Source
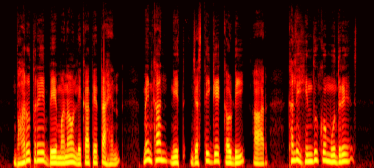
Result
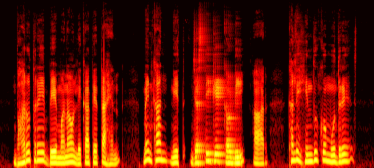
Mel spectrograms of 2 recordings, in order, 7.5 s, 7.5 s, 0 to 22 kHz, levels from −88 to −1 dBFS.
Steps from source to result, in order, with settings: 3.86–4.83 s: flutter echo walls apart 6.6 m, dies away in 0.48 s; trim +2 dB

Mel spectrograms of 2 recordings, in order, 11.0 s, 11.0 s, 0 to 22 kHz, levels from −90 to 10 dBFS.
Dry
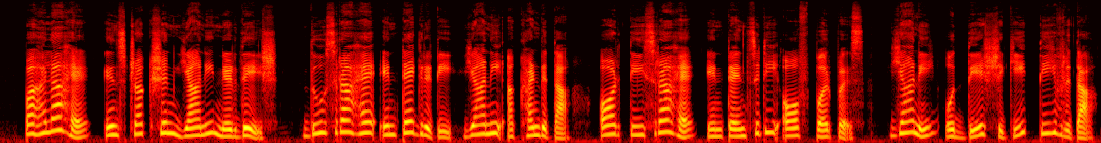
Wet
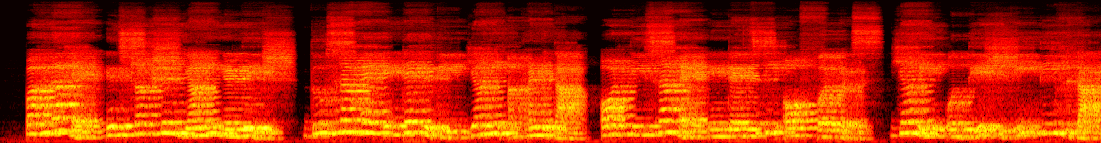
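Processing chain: gated-style reverb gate 230 ms flat, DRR -6.5 dB; trim -1.5 dB

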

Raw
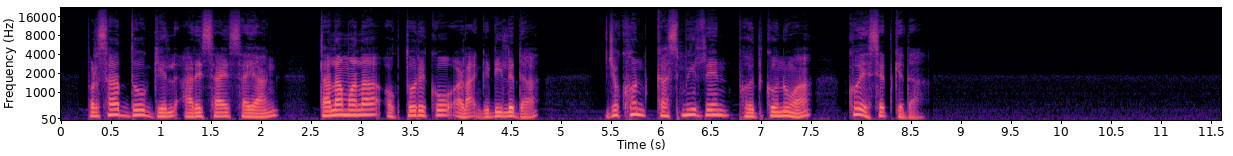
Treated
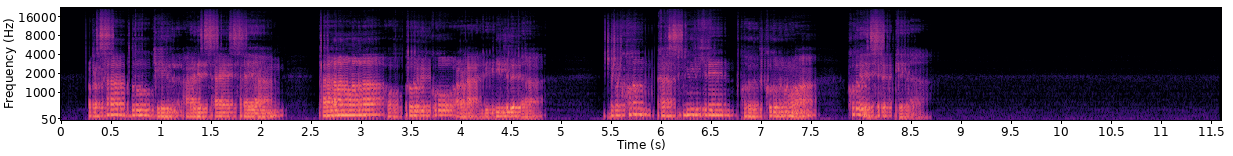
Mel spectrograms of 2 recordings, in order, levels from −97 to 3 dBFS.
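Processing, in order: time reversed locally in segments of 36 ms; early reflections 35 ms -7.5 dB, 67 ms -5 dB

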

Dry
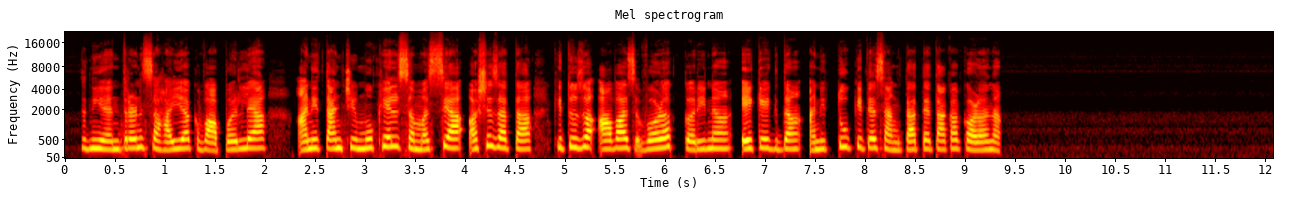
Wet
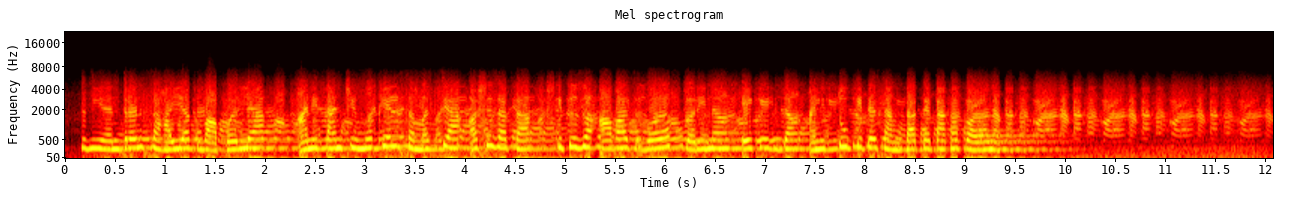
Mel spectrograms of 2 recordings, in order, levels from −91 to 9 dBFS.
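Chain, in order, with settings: CVSD coder 32 kbps; peaking EQ 620 Hz -13 dB 3 oct; level rider gain up to 16.5 dB; 1.00–2.47 s: hard clipper -7.5 dBFS, distortion -27 dB; distance through air 470 m; two-band feedback delay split 1.1 kHz, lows 131 ms, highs 682 ms, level -10 dB; three bands compressed up and down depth 70%

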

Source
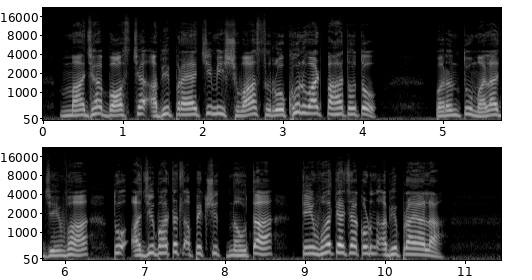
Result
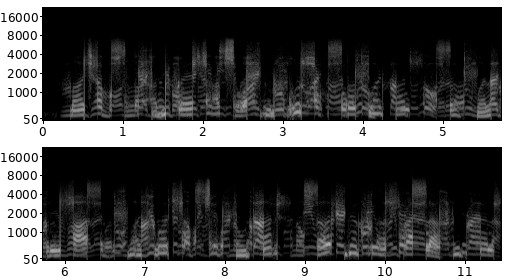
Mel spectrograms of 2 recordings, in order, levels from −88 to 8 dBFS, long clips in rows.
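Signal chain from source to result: CVSD coder 32 kbps; on a send: feedback delay 782 ms, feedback 22%, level -9.5 dB; on the sum: peak limiter -18.5 dBFS, peak gain reduction 8.5 dB; transient shaper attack -3 dB, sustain +7 dB; step-sequenced band-pass 5.9 Hz 230–4700 Hz; trim +1 dB

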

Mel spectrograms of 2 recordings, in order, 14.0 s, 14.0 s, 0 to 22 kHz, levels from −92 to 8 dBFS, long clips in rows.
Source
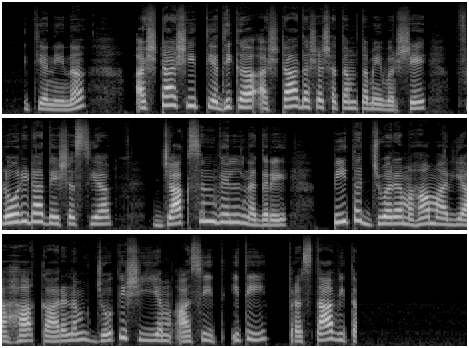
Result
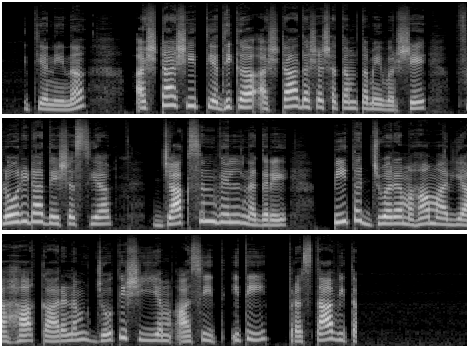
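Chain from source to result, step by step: dynamic bell 3.5 kHz, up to +7 dB, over -46 dBFS, Q 2.1; trim +3 dB

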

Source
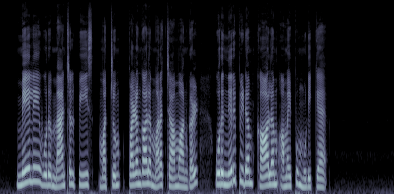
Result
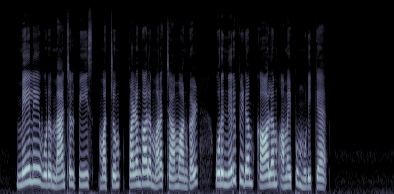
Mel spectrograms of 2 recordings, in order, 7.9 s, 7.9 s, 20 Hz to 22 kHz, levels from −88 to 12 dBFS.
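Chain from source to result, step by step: high-order bell 680 Hz +11.5 dB 2.8 oct; trim -8.5 dB

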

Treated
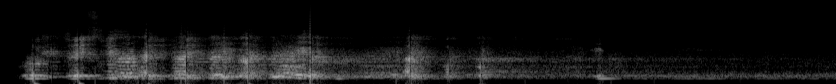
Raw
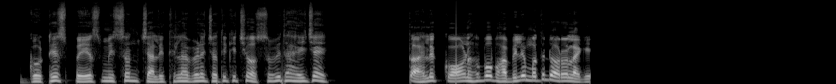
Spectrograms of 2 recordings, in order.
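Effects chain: phase randomisation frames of 200 ms; rippled Chebyshev high-pass 270 Hz, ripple 9 dB; tilt shelf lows -6 dB, about 660 Hz; level-controlled noise filter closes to 370 Hz, open at -22.5 dBFS; reverse; upward compressor, threshold -31 dBFS; reverse; inverted gate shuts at -24 dBFS, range -39 dB; Chebyshev shaper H 2 -25 dB, 8 -34 dB, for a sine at -23 dBFS; on a send: echo that smears into a reverb 983 ms, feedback 45%, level -12 dB; on the sum: crackling interface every 0.43 s, samples 64, zero, from 0.95 s; decay stretcher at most 82 dB/s; trim +6.5 dB

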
